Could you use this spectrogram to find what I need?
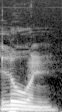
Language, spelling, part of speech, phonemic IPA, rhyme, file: German, Lohn, noun, /loːn/, -oːn, De-Lohn.ogg
- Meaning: 1. wage 2. reward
